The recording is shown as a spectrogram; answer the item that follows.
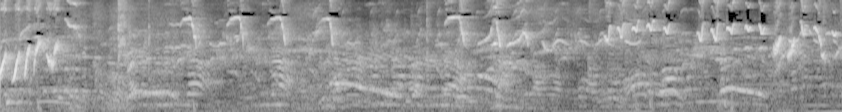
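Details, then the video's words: White-rumped shama kept in Cilacap, Indonesia, pouring out brantakan fill material: dense high chattering and slurred whistles, with repeated bursts of fast rhythmic chirps. "Murai GACOR bongkar MATERI * isian BRANTAKAN"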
